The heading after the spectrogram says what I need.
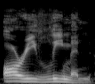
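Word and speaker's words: Ari Lehman: r campers it's me Ari Leman rhymes with demon the first Jason Vorhees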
